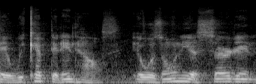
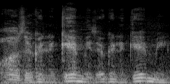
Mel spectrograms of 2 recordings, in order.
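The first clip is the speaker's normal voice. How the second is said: put-on frantic, panicky, paranoid fretting; 4 dB quieter than usual. Retelling a man wigging out about being caught, imitating someone panicking. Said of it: "he's just wigging out".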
